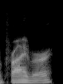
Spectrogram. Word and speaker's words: primer: project finance primer workshop, depending upon how you like to emphasize the or how you like to pronounce the I in primer or primer, that we hosted the day before the conference.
